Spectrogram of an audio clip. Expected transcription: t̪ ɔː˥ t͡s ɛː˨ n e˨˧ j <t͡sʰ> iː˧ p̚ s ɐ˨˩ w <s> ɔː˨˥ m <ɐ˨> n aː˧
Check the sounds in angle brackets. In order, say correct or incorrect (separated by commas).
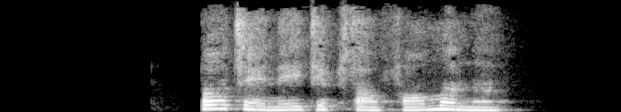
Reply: incorrect, incorrect, correct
